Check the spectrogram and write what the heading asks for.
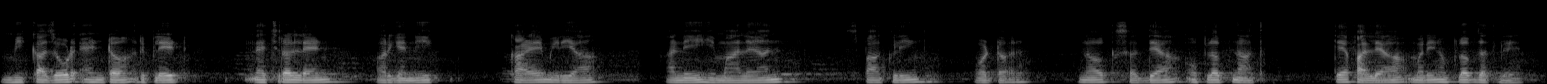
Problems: none marked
